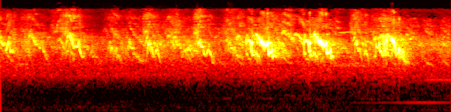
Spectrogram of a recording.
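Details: House sparrows chattering for a hunting lure: rapid, crowded high chirps, growing louder toward the end with three or four emphatic chirp bursts about half a second apart.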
